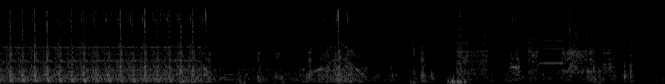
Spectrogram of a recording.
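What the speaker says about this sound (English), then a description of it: "And then just simply sew along that line." Sewing machine stitching along a binding line, a fast rhythmic mechanical whir and chatter up close, then quieter irregular handling clicks and thumps.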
